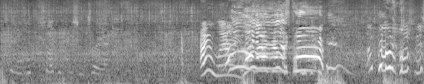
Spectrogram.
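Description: A child's high-pitched voice calling out loudly from about three seconds in, with a second short call near the end. Before that, muffled rubbing and handling noise from the phone being carried in a pocket.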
